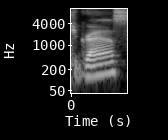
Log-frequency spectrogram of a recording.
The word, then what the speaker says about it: de Grasse: I said that right, de Grasse? I should actually make Yes, you sure I did.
